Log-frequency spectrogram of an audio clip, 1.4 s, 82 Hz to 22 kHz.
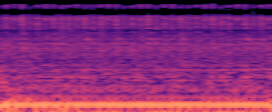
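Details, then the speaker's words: Mitsubishi Cross 2019, 65,000 miles, CVT: steady, low engine hum with no turbine whine on top; noise gone immediately, likely from dirty or wrong transmission fluid. "Pero oigan, ya no hay ruido de turbina, escuchen."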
